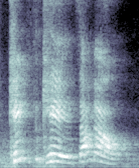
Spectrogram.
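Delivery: throwing up her hands, leaving it all behind, exclaimed; fed-up exclaim. Retold or imitated. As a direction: toss it off like you're walking out. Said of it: "I even said".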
